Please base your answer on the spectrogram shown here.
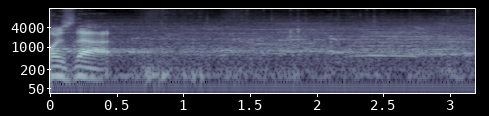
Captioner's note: audience chattering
